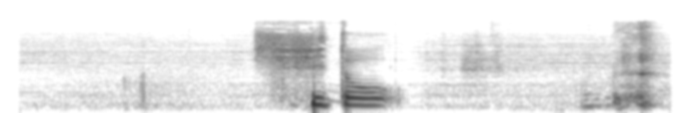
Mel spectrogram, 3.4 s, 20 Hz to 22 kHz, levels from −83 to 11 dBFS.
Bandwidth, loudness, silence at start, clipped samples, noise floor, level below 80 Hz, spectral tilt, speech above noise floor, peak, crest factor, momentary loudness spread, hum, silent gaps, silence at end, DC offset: 11.5 kHz; -21 LUFS; 1.25 s; under 0.1%; -58 dBFS; -58 dBFS; -3 dB/octave; 36 dB; 0 dBFS; 26 dB; 26 LU; none; none; 0.1 s; under 0.1%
